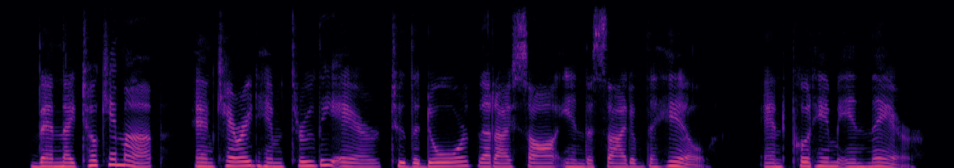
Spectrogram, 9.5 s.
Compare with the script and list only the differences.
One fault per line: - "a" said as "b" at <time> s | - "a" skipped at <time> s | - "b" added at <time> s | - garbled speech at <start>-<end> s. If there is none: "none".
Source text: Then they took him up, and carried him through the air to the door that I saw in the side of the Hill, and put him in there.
none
